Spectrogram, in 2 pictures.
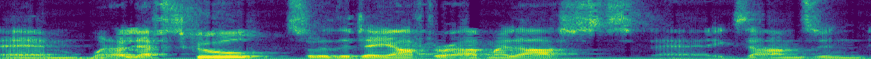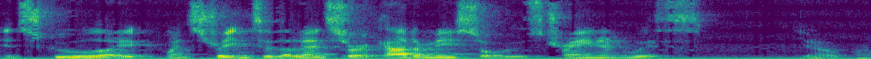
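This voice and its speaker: A man with a Dublin accent at a fairly quick pace, with audible room echo and noticeable background noise. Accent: Irish (Dublin). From Ireland, Dublin. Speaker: former professional rugby player. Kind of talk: casual interview.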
